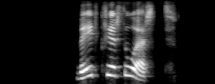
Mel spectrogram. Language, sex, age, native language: Icelandic, female, 40-49, Icelandic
